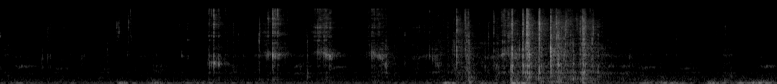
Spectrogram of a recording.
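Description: Person chewing crunchy Fritos corn chips close to the microphone: separate crunches a couple of seconds in, then a louder, denser run of crunching around five seconds in.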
